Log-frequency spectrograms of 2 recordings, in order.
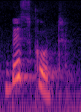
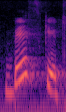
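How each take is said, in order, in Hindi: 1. दूसरा अक्षर 'kut' जैसा बोला जाता है। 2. दूसरा अक्षर 'kit' जैसा बोला जाता है। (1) "हम इसको हिंदी में बोल देते हैं बिस्कुट" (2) "ये बन जाता है बिस्किट"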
